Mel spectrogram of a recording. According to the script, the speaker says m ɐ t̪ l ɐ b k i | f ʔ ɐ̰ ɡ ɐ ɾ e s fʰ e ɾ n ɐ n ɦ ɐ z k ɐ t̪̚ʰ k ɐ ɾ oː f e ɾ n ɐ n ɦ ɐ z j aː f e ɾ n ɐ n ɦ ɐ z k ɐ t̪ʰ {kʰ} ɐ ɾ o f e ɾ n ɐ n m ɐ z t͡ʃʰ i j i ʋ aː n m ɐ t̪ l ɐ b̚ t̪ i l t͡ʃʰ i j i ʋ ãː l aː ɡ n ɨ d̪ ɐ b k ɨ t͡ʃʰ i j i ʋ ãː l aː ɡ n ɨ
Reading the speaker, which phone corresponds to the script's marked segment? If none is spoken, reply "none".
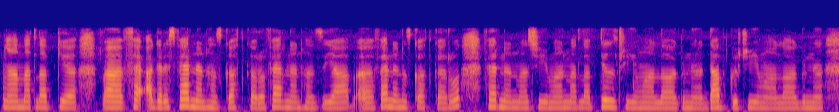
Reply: k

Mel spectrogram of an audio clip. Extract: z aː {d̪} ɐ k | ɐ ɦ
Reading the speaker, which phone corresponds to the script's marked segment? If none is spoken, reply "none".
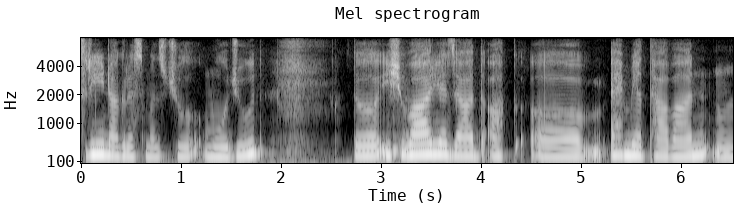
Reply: d̪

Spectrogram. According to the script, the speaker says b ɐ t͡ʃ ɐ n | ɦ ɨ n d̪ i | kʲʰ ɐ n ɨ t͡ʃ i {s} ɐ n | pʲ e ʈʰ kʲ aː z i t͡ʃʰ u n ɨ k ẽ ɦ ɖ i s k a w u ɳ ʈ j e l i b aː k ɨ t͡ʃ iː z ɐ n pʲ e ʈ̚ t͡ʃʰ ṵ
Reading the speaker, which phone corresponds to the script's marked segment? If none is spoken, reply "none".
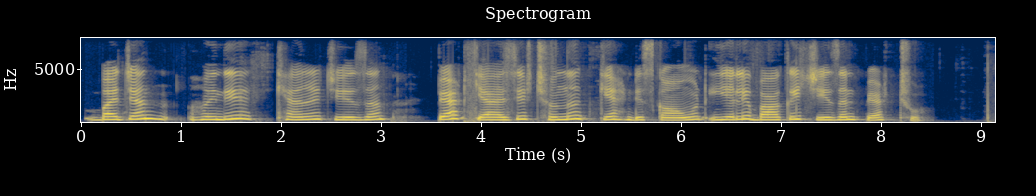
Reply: z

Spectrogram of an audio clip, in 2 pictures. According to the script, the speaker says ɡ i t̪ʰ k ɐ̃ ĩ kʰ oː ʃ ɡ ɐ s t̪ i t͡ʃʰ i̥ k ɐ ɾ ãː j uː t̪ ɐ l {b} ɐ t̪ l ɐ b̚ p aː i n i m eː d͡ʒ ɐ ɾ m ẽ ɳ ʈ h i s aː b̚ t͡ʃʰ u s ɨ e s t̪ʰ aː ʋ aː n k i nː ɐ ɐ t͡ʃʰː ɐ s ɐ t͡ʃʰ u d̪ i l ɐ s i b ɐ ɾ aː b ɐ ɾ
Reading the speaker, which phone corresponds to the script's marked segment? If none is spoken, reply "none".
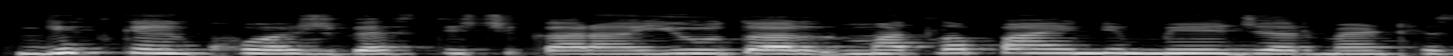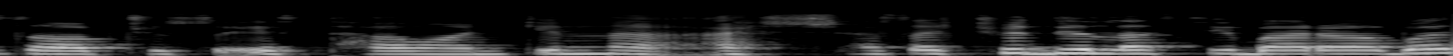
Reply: m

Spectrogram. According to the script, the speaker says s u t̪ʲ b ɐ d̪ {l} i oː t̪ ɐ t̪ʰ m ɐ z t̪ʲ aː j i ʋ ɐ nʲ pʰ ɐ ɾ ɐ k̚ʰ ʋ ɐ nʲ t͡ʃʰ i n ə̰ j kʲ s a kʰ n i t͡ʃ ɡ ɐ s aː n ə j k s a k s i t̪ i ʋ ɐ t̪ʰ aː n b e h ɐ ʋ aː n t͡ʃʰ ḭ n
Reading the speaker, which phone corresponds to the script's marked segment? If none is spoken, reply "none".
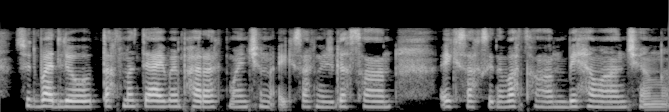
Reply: l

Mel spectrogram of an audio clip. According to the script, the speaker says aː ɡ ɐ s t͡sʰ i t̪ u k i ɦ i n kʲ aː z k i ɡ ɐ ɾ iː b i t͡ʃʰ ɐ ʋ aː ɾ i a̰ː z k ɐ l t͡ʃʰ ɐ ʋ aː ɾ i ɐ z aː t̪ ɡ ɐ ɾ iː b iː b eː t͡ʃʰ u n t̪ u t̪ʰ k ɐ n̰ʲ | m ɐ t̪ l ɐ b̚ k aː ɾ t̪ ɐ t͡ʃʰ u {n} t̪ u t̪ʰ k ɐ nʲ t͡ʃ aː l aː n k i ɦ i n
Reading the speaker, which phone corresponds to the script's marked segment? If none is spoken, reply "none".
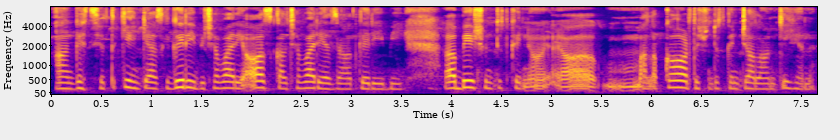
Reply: n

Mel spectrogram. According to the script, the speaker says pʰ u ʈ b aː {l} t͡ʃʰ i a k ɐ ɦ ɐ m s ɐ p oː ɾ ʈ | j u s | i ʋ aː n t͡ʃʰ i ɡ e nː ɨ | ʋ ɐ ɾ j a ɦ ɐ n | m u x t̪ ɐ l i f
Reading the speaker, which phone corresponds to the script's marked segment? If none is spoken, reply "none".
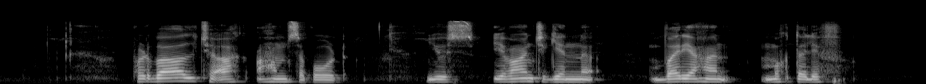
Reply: l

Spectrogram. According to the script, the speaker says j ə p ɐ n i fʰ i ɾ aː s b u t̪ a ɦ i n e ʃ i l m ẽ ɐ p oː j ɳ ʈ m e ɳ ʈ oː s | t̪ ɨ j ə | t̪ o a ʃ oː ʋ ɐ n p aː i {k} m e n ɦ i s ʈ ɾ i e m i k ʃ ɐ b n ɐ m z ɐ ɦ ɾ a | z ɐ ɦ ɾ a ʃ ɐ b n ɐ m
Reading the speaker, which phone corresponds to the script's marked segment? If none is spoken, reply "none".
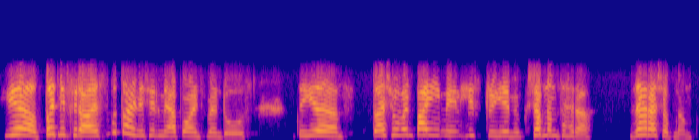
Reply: none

